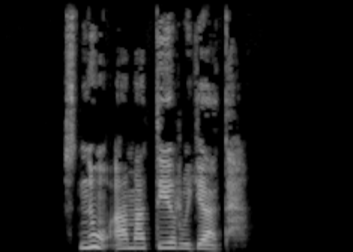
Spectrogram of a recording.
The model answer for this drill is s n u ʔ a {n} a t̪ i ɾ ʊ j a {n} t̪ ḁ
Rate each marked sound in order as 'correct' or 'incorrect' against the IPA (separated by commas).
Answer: incorrect, incorrect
